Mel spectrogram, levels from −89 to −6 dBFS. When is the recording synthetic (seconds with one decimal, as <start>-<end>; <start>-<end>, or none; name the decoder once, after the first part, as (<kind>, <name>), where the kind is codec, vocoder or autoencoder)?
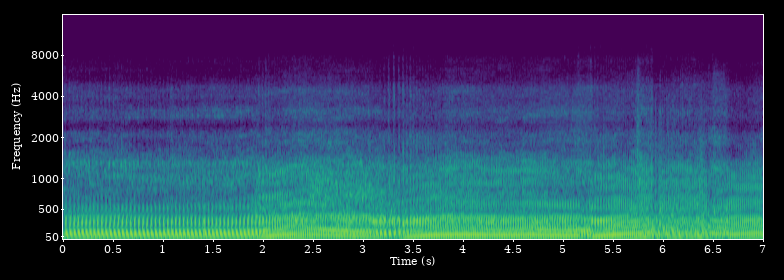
4.7-5.5 (vocoder, Vocos)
